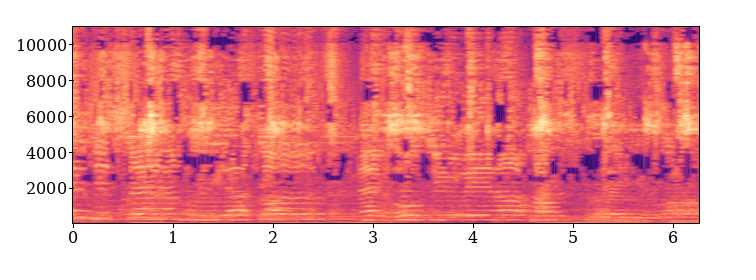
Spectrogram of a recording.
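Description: A welcome song sung to a backing of held bass notes and light, high percussion keeping time.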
